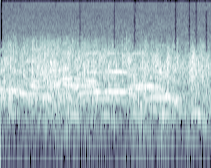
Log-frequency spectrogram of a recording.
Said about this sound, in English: he's got the crowd pumped up here in Wichita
